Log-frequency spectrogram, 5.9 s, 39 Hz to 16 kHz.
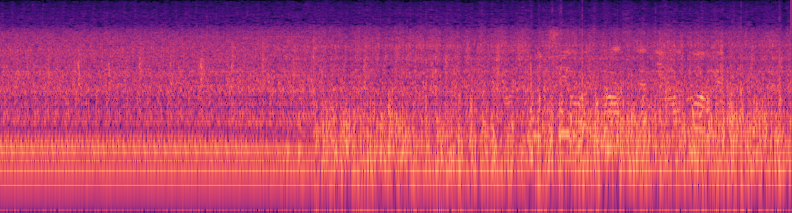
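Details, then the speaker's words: Toyota 7M-GE petrol engine, just started at idle: faint, uneven light tapping three to four times a second growing audible; specialists suspect crankshaft knock, possibly cylinder head, unconfirmed. "Специалисты говорят, что коленвал стучит. Вот сейчас, по-моему, начинает его слышно простукивать."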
